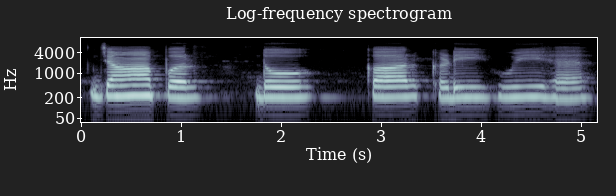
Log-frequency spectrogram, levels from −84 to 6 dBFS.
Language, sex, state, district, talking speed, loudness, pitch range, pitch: Hindi, female, Uttar Pradesh, Saharanpur, 80 wpm, -17 LUFS, 200-210 Hz, 205 Hz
